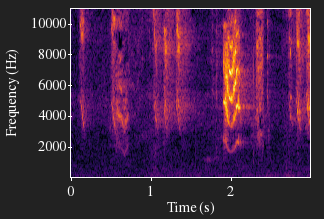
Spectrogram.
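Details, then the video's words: High, thin chirps from a female double-collared seedeater, with one loud, downward-sweeping squeaky note in the middle; the call is meant to stir males to sing. "Piado de Fêmea de Papa capim é Seu Papa capim Vai Ficar Cantando RÁPIDO!!!"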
